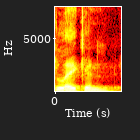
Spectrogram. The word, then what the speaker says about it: Laken: brilliant 22-year-old nursing student, Laken Riley. You know Laken very well now. And after months of prodding him, Biden couldn't pronounce her name. He said Lincoln Riley, and Lincoln Riley is the football coach, or the coach.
